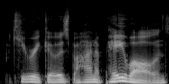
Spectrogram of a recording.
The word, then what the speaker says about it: Kiriko: I always say Kikiro instead of Kiriko.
